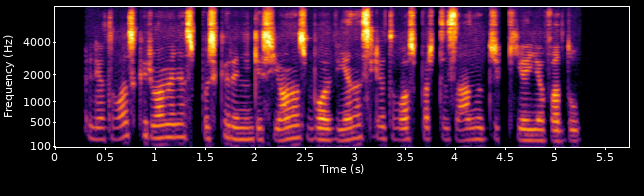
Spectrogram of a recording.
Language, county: Lithuanian, Vilnius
